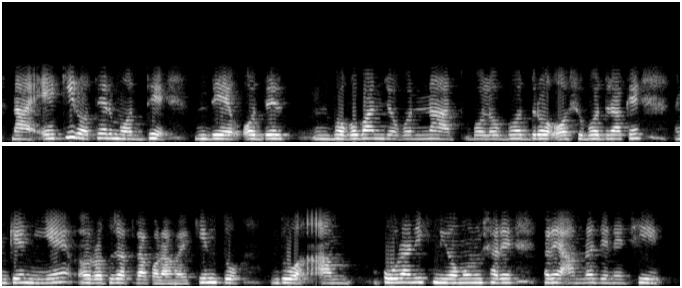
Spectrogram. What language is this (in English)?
Bangla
